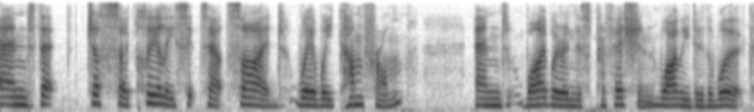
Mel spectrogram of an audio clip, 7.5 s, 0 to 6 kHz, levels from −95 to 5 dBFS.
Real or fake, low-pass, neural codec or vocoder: real; 5.4 kHz; none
